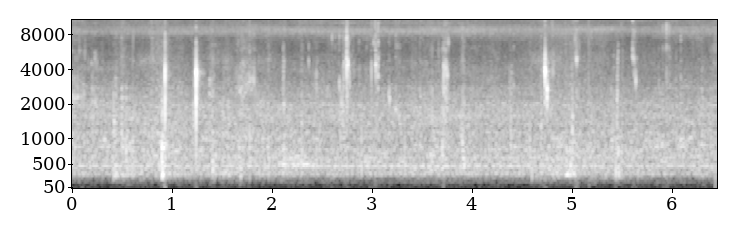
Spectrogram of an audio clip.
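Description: A person chewing hand-eaten mouthfuls of rice mixed with dal and fish, heard close on a lapel microphone. The chewing is soft and wet, with about five short sharp mouth clicks and smacks, the loudest about a second in.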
